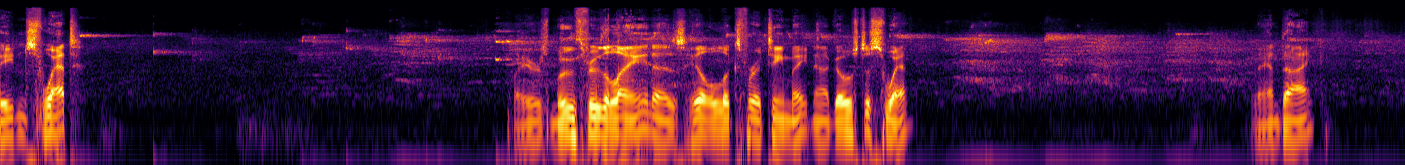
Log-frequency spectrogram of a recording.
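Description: Sneakers squeak on a hardwood court.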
